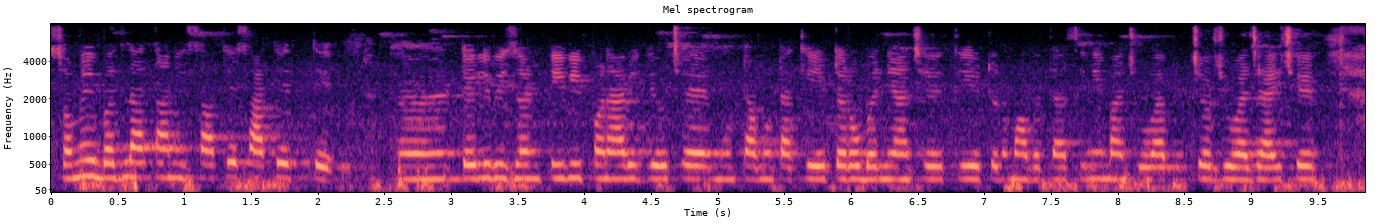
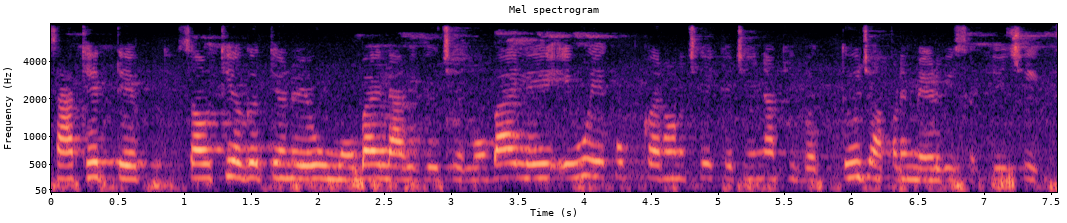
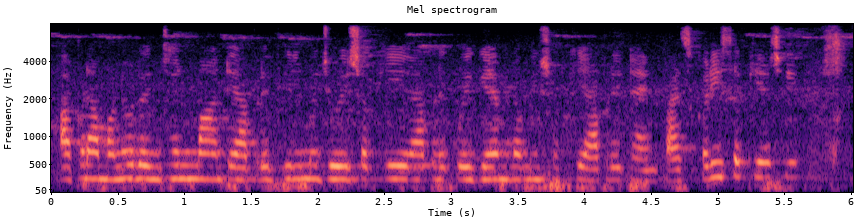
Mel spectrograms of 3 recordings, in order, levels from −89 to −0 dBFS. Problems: background sounds at intervals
